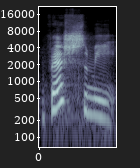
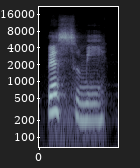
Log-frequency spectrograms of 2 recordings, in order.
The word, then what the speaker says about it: Veshsumi: The name remains unchanged in English, Veshsumi, and in modern Greek, Vesumi.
